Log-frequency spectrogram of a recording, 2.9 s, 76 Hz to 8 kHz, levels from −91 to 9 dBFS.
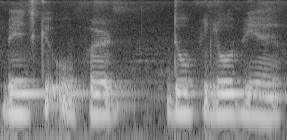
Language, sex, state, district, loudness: Hindi, female, Arunachal Pradesh, Papum Pare, -14 LUFS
